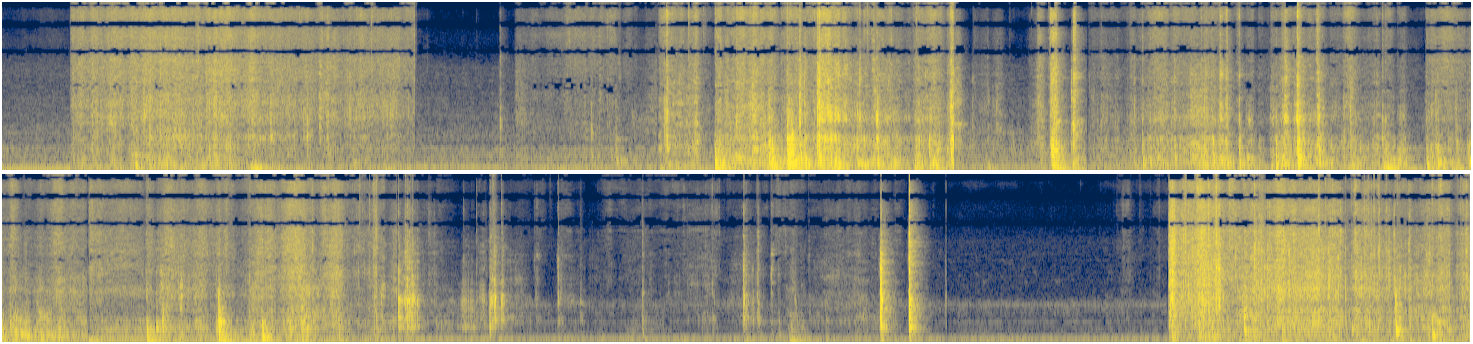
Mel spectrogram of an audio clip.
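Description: Paper packing sounds: water-activated gummed paper tape rustling and rubbing as it is smoothed onto a cardboard box, with scattered knocks and taps. After a quiet pause of several seconds, crumpled kraft packing paper crinkles loudly near the end.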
